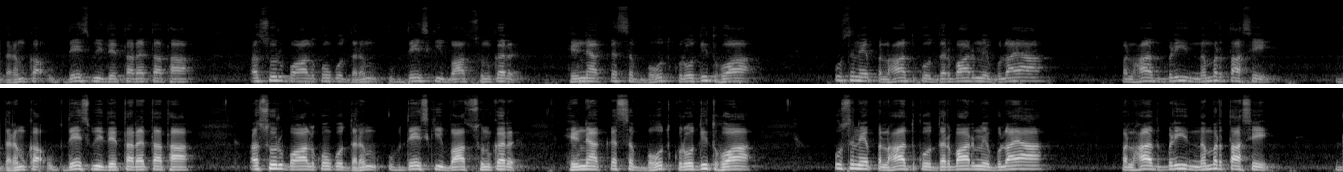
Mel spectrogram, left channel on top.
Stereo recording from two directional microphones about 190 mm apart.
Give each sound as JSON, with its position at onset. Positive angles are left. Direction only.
{"t": 0.0, "sound": "speech", "side_deg": -50}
